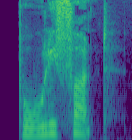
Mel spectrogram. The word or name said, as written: boligfond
